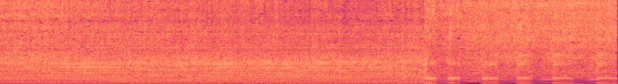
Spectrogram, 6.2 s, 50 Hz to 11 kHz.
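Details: Chainsaw after carburettor cleaning (had surged and lost power even unloaded), both L and H screws set fully in then out 1.5 turns: strong steady high revving about four seconds, then rhythmic load dips cutting wood, recovering cleanly; running properly.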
